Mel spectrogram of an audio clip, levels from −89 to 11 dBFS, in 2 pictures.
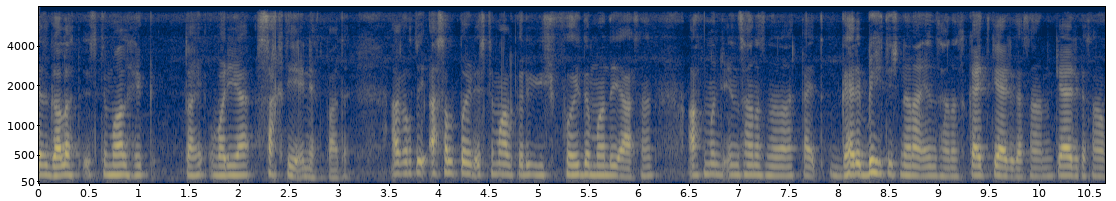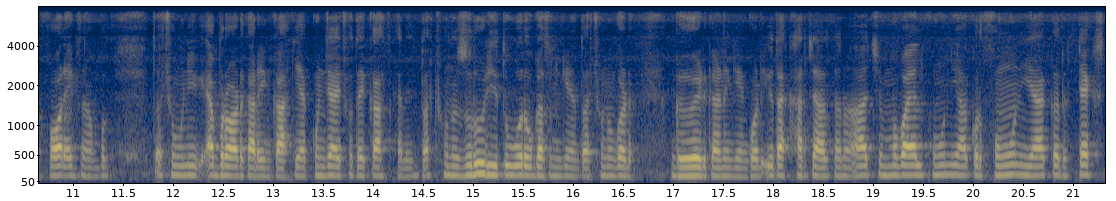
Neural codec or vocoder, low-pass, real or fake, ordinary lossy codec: none; 7.2 kHz; real; Opus, 64 kbps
